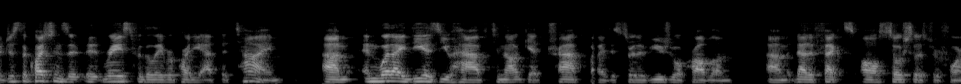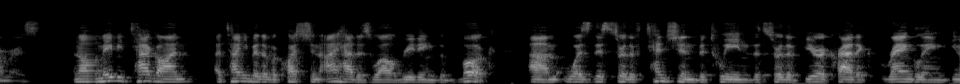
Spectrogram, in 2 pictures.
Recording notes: Recording of TWT and Verso's webinar.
